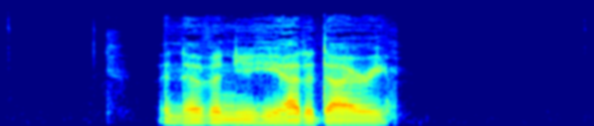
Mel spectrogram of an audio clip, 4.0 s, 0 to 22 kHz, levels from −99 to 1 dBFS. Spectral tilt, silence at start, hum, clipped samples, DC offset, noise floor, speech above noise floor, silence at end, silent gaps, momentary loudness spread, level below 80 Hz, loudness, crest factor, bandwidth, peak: -6 dB/octave; 1.1 s; none; under 0.1%; under 0.1%; under -90 dBFS; over 61 dB; 1.35 s; none; 11 LU; -72 dBFS; -29 LUFS; 20 dB; 13.5 kHz; -12 dBFS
